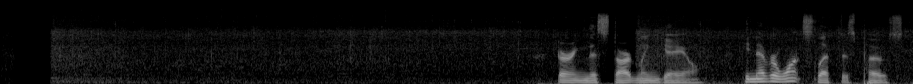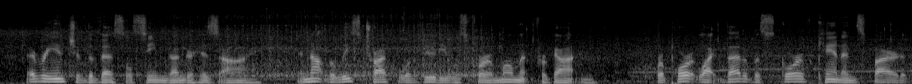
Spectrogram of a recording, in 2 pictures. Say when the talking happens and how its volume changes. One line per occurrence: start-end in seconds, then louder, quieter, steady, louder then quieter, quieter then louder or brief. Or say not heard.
5.3-15.1 steady
15.7-18.2 brief.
